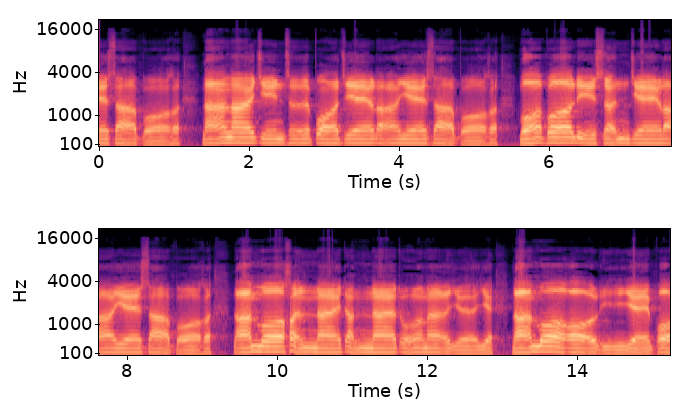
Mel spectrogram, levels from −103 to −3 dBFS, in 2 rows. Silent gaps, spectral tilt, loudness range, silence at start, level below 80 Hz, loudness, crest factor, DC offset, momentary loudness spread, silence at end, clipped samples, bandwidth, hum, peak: none; -5 dB/octave; 2 LU; 0 s; -56 dBFS; -15 LUFS; 16 dB; under 0.1%; 9 LU; 0 s; under 0.1%; 14 kHz; none; 0 dBFS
